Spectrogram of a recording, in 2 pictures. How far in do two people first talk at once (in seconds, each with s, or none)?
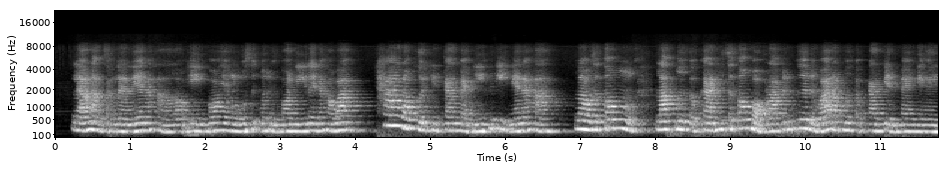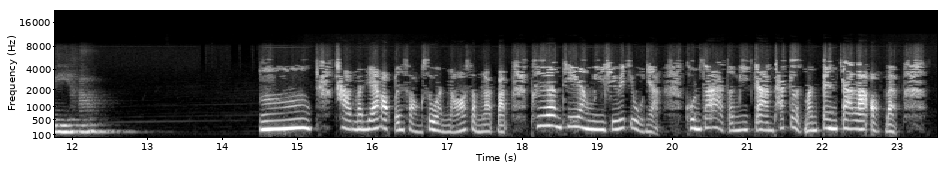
none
